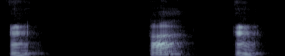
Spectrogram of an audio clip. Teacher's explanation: Remove the nasality and say ah, ah, ah. See, I open my mouth a little bit more. You're gonna feel it's more tense, but actually it's not.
